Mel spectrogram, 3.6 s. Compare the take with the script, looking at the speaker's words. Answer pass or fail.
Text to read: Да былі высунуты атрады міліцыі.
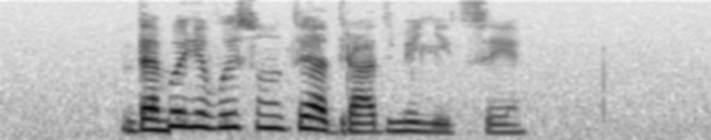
pass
